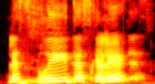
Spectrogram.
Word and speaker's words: l'esprit d'escalier: Say it again. – Am I saying it right? – L'esprit d'escalier. – D'escalier.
